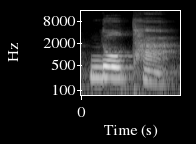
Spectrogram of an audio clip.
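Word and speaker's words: 놓다: Trong tiếng Hàn sẽ là nota. Nota. Nota. Đặt. Các bạn cần chú ý về cách nối âm, phụ âm hờ và tớ kết hợp với nhau, các bạn phát âm thành nota, nota.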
